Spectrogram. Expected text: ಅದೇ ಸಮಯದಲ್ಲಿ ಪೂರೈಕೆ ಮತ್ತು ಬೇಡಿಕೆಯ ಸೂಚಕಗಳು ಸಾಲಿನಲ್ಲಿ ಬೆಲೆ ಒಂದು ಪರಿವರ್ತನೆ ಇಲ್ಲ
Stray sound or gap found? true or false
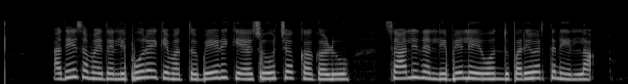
false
